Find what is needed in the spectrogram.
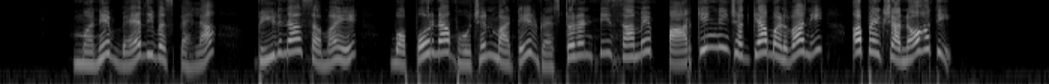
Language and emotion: Gujarati, surprised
